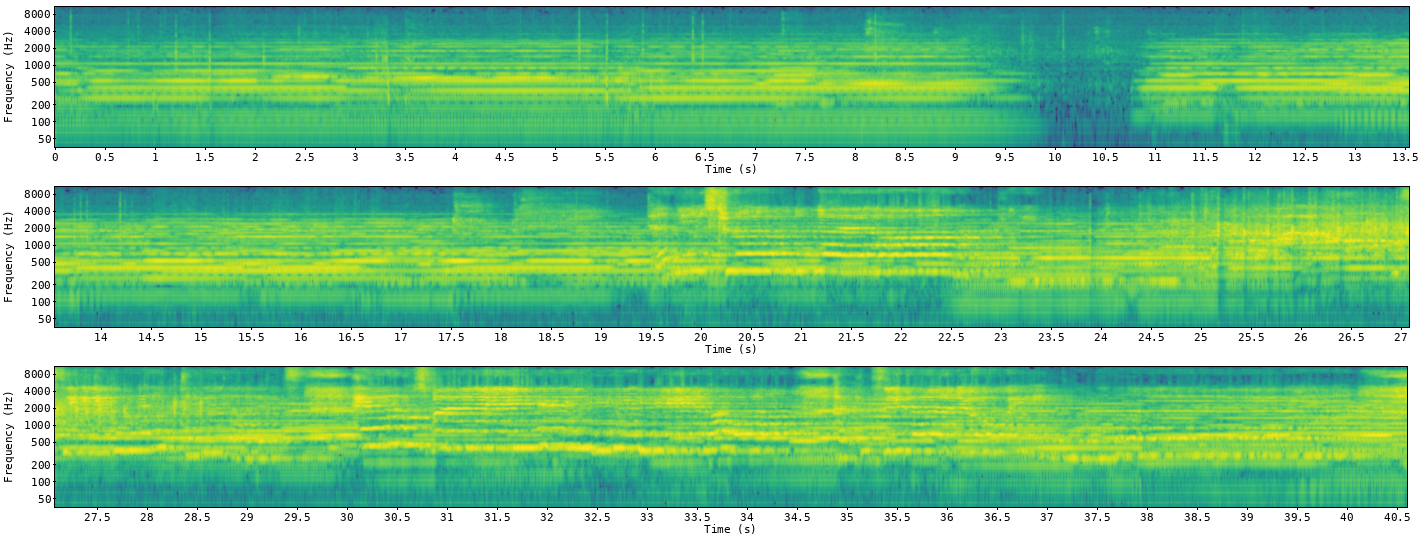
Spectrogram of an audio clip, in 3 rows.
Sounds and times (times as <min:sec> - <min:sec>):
Inside, large room or hall: 0:00.0 - 0:40.6
Music: 0:00.0 - 0:40.6.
